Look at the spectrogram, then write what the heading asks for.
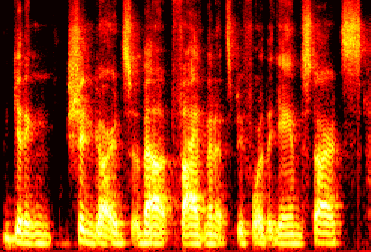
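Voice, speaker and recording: A man's voice: medium pitch, little pitch movement, measured pace, vocal fry, husky. A man in his thirties hosting an interview, friendly and self-deprecating, trading jokes with his guest. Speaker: podcast host. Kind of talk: casual interview chat.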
